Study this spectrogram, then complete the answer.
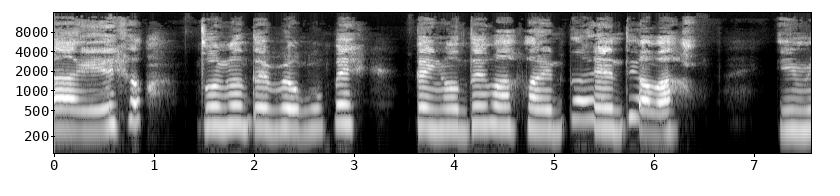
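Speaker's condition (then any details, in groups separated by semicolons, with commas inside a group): Cerebral palsy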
